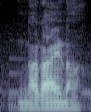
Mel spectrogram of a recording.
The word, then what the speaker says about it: नारायण: की उत्पत्ति हुई है और शिव हैं, शिवा नहीं है। राम है, नारायण है, तो ये नारायणा रामा नहीं है।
